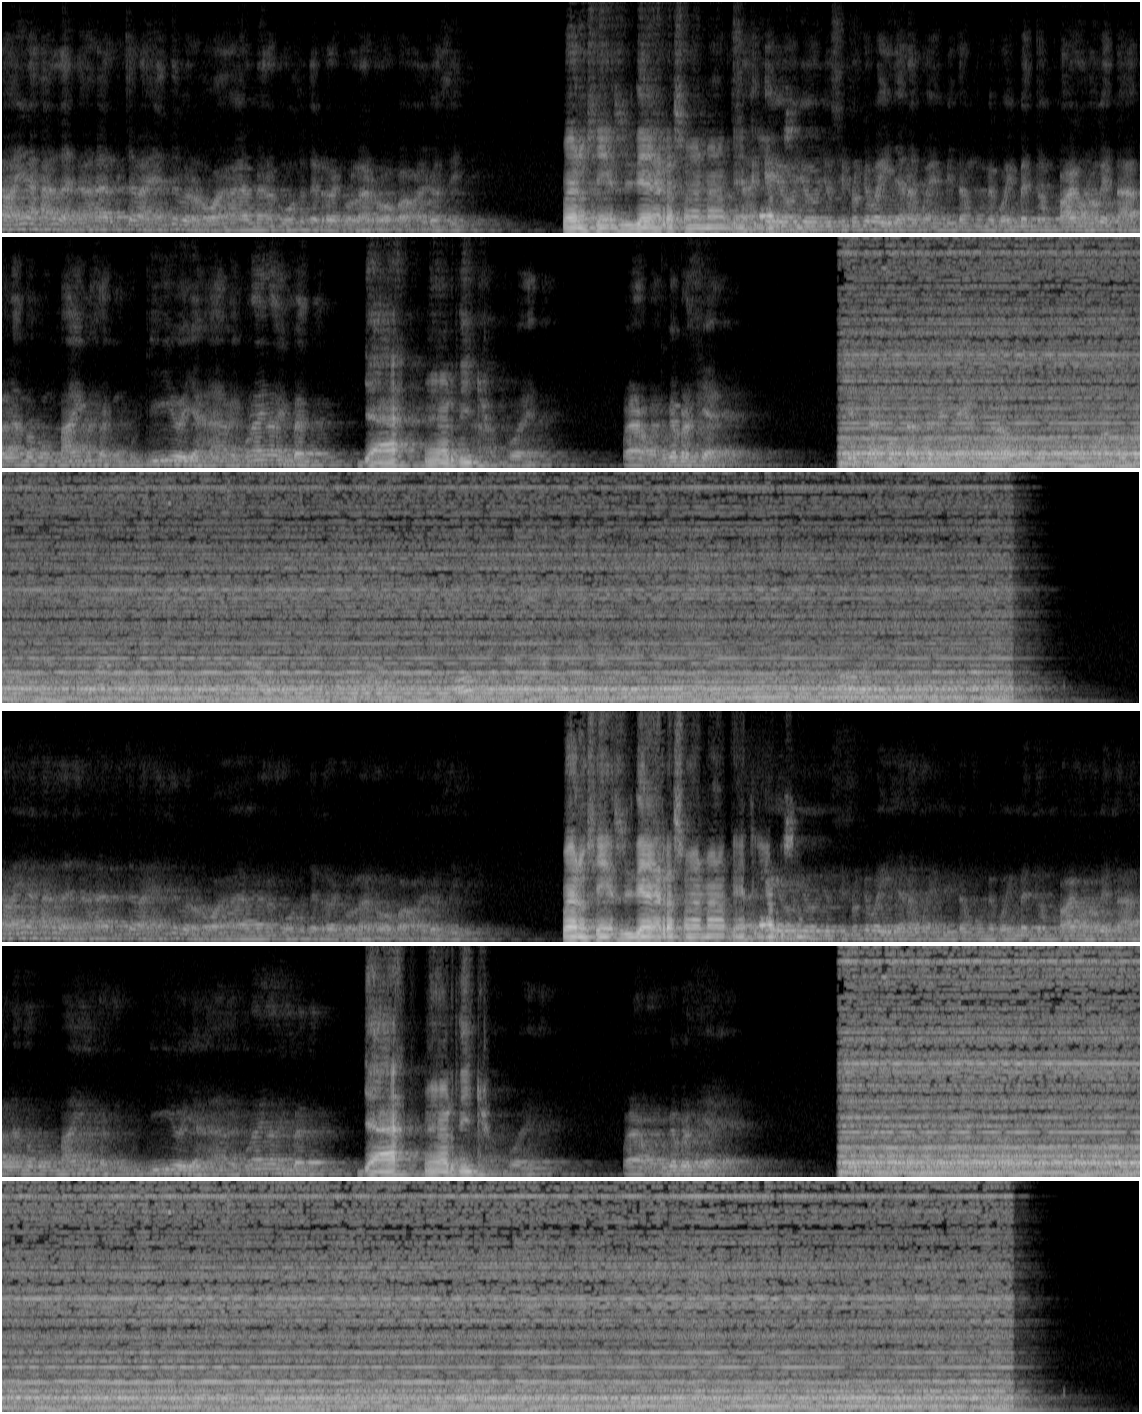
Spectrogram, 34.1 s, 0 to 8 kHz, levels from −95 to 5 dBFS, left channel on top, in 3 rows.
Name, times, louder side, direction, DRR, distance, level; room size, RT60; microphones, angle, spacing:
voice 1, 0.0-4.6 7.1-14.5 15.9-16.7 17.6-18.6 19.8-26.7 27.3-32.2, left 2 dB, 70° left, 4.6 m, -37 dB
voice 2, 5.6-8.0 14.9-16.2, right 3 dB, 45° right, 1.5 m, -27 dB
sound 1, 19.7-32.9, right 3 dB, 20° right, 1.4 m, -28 dB
29.0 x 25.0 x 8.2 m
head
